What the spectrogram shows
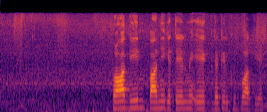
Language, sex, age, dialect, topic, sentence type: Hindi, male, 25-30, Marwari Dhudhari, agriculture, statement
